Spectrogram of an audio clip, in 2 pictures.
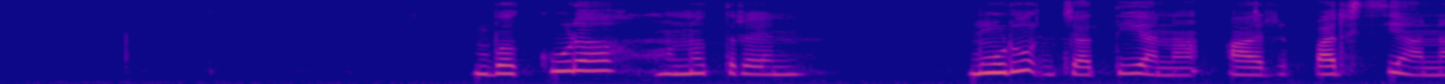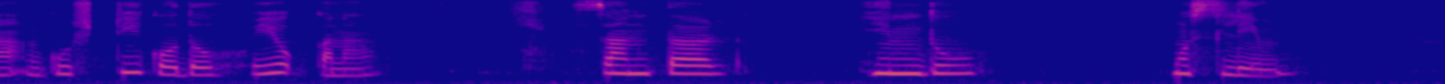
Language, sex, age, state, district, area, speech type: Santali, female, 18-30, West Bengal, Bankura, rural, spontaneous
